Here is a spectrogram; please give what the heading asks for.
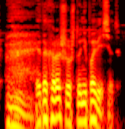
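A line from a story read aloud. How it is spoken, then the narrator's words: Exhaled words. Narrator (Russian): выдохнул я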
